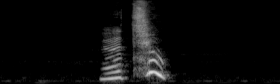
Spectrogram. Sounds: Sneeze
